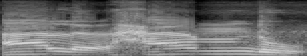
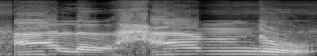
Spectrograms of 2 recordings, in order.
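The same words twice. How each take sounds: The two takes are said the same way.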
